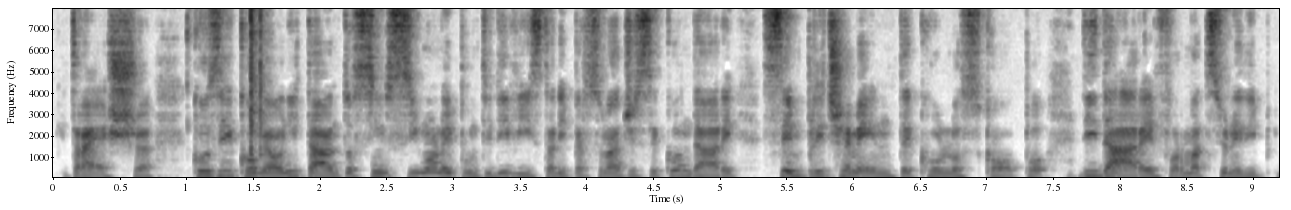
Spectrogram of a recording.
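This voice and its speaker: A man reviewing a book on his vlog, sarcastic and mocking, breaking into sudden loud outbursts. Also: medium pitch.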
